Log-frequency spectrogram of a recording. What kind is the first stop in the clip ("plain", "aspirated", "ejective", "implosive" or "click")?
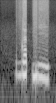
plain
